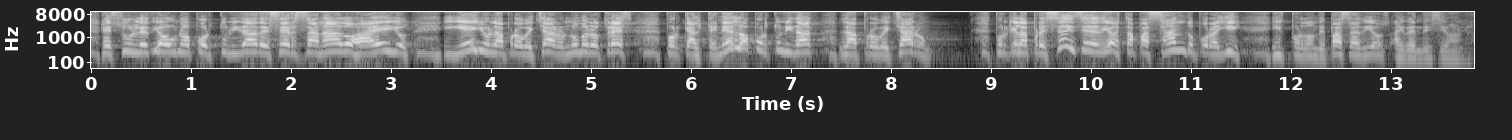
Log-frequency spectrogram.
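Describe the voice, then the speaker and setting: A man preaching a sermon with a Colombian Spanish accent, calling on the congregation to answer and swinging between loud cries and quiet lines. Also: very high voice, vocal fry. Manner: preaching with call-and-response to the congregation. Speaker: pastor. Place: large church hall. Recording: long hall reverb.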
